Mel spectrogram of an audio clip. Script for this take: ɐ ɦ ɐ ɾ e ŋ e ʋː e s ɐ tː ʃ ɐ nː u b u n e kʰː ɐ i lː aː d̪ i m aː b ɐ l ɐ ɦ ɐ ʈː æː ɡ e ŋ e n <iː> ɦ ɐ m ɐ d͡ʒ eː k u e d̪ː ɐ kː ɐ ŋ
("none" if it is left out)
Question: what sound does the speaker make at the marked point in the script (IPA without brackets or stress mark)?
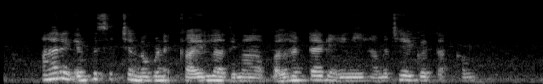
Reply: iː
